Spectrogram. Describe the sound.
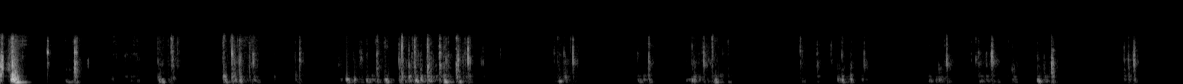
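Typing on a computer keyboard to write something down: irregular clusters of clicking keystrokes separated by short pauses, fairly quiet and alone without talk.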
